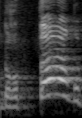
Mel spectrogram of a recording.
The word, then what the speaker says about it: 넓다: 여러분, 이건 어떻게 발음 날까? 넓다. 이거 넓다야? 넓다야? 보통 넓다라고 발음하는 사람들 많거든요. 넓다? 넓다예요. 넓다.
